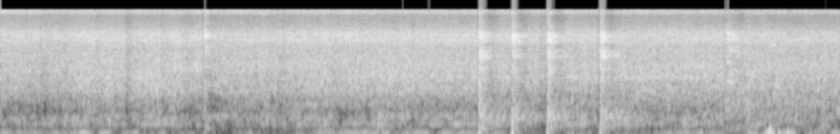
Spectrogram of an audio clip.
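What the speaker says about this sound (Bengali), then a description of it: "আমি এদিকে করছি রান্না, মাংসর ভুনি হবে আজকে।" Meat bhuna cooks in a pan with a steady, close sizzle, joined around the middle by a few sharp scrapes and clinks of stirring against the pan.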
